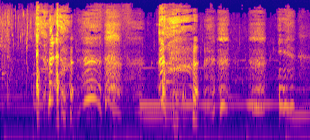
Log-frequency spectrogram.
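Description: Someone coughs and sputters after thrashing through water and pulling himself up onto a branch, in a rapid series of harsh, wet bursts, broken by strained gasps and choking breaths, as if clearing water from the throat.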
